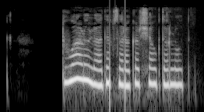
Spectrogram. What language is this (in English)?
Pashto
